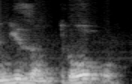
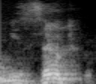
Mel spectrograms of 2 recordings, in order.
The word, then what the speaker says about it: misantropo: Se você não sabe que a palavra é misantropo, paroxítono, e não misântropo, proparoxítono, você pode cometer um erro aí, a gente chama de silabada, né?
